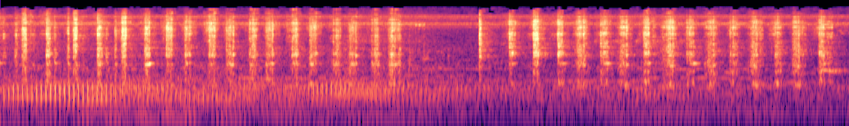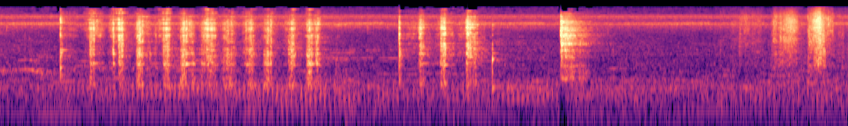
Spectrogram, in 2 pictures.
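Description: Two steel golok blades scraped against each other, one drawn rapidly back and forth across the other's edge to scrape off iron stuck to it. The strokes come several a second in three long runs, then a few single strokes near the end.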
